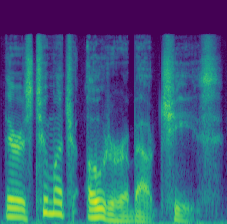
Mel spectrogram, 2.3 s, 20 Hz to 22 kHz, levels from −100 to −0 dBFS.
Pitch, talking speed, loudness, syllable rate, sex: 125 Hz, 185 wpm, -18 LUFS, 5.5 syllables/s, male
